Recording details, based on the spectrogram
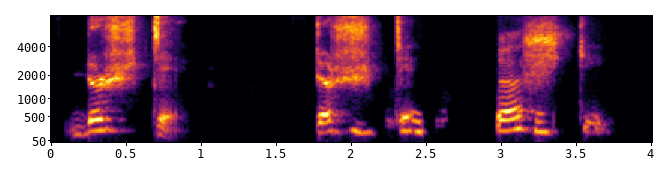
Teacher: This has a vocalic R, which is the vowel, and then it has two cerebral letters. So we're going to put our tongues on the top of our roof of our mouth, right up into the brain, and say, Drshti, drshti.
